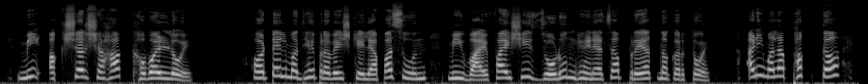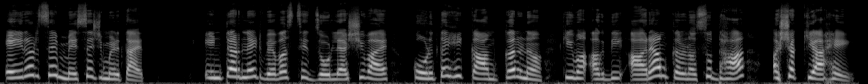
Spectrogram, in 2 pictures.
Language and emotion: Marathi, angry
